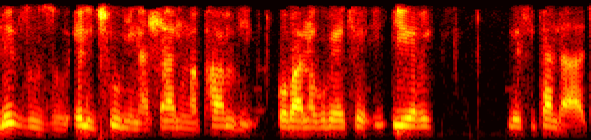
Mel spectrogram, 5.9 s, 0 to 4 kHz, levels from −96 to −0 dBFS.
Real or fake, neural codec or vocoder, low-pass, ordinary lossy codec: real; none; 3.6 kHz; MP3, 32 kbps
